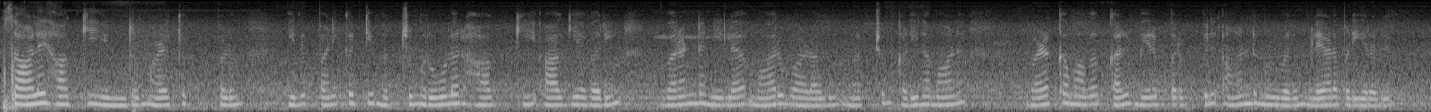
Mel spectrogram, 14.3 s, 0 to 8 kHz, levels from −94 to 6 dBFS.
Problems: constant background noise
